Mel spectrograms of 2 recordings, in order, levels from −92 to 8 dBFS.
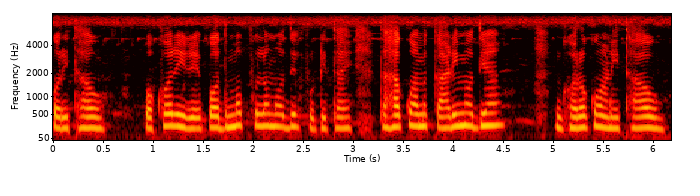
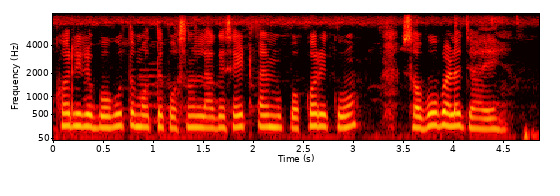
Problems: constant background noise, continuous background conversations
